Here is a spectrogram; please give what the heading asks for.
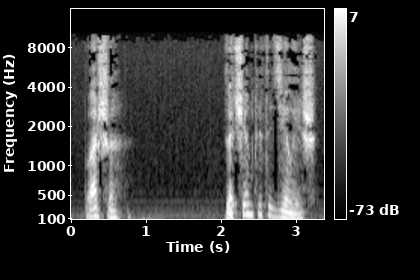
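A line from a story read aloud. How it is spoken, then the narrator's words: Quiet, sad question. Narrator (Russian): спросила тихо и печально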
